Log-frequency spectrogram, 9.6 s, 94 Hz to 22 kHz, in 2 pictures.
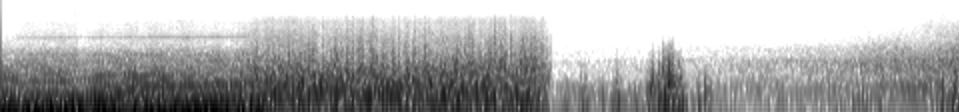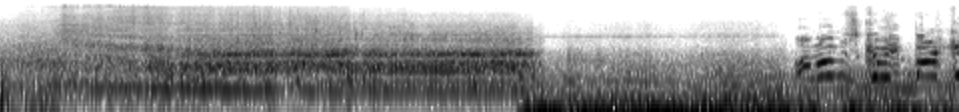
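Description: Cars launching in a drag race, a Mercedes-AMG A45 S pulling ahead of a BMW M340i and an Alfa Romeo Stelvio QV: loud engine roar and wind rush, a brief lull, then rising acceleration noise, with excited talk over it.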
